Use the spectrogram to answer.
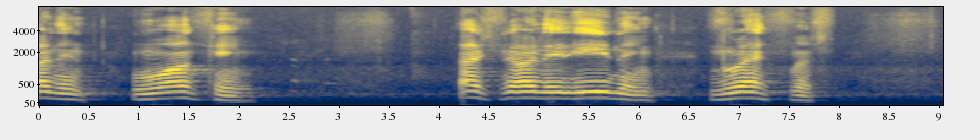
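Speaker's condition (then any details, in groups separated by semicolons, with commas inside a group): ALS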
